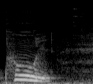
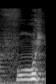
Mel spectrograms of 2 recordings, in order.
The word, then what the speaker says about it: Phool: says pool it's p h double o l pool so that's the proper pronunciation of it pool not food food is like the english fool you know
